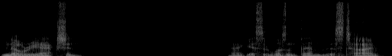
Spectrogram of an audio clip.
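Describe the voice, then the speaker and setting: Man playing a low, menacing monster interrogator. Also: steady tone, husky, no room sound, full character voice. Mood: taunting, probing. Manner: taunting, condescending, theatrical with deliberate pauses. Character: menacing male monster interrogator, inhuman, smug and possessive. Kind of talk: intense audio roleplay drama.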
